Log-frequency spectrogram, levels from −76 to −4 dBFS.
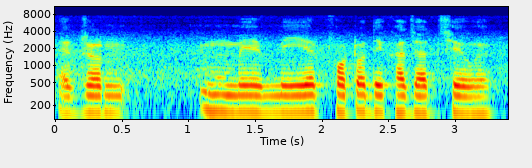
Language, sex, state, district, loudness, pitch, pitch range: Bengali, male, Tripura, Unakoti, -18 LUFS, 145 Hz, 145-150 Hz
